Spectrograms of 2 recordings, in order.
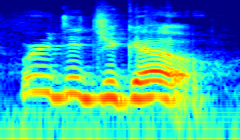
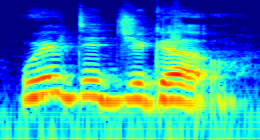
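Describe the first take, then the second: First: The d and y join into a j sound. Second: The d and y join into a j sound.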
